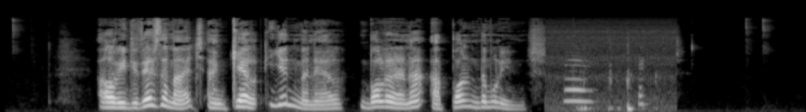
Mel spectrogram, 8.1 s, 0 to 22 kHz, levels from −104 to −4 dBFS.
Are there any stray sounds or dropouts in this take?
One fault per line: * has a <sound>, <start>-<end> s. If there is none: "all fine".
* has a laugh, 5.6-6.6 s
